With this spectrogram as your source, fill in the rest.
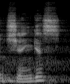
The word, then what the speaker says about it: Genghis: Did you say Genghis instead of Genghis? He actually knows the correct pronunciation of Genghis Khan.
